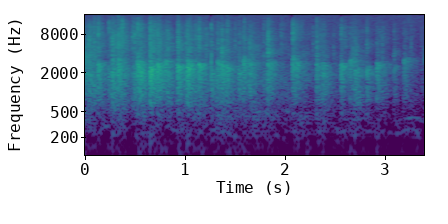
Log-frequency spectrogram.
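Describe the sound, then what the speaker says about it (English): An audience at a panel discussion claps in a quick, dense patter of many hands. The applause comes in rolling waves and fades slightly, and it is fairly quiet and distant, with no speech over it. "can we please have a round of applause for our esteemed panel once again?"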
